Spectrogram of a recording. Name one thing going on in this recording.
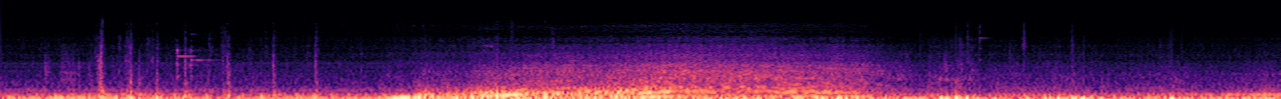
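A car's interior rattles and knocks over a bumpy road.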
